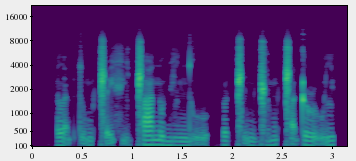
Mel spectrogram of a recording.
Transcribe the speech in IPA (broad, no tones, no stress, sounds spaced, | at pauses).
l a̰ ʈ t ṵ m ǁ ḛ fʲ o̰ lʲ ǁ a n u bʲ o lʲ n d ṵ | ɵ ǁ ḭ m ɡ͡ǁ ɵ m ǁ a̰ ʈ u ɭ ṵ lʲ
